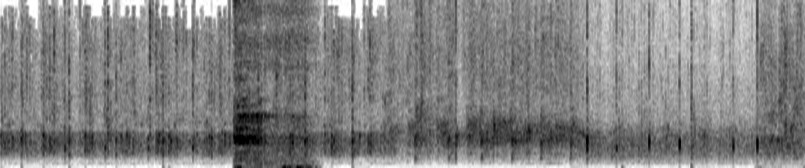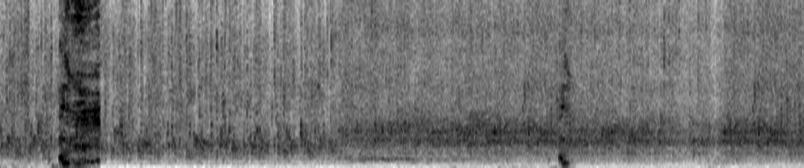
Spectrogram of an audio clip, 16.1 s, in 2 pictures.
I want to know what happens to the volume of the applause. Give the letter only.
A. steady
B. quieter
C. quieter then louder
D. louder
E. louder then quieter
A.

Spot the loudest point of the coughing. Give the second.
9 s.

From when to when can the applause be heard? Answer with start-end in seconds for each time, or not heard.
0.0-16.0.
